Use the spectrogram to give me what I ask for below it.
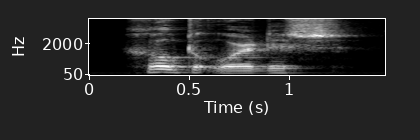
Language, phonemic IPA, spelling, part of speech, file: Dutch, /ˈɣrotəˌɔrdəs/, grootteordes, noun, Nl-grootteordes.ogg
- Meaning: plural of grootteorde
